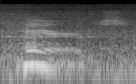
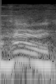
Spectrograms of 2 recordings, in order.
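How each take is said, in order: First: The name is said in an American accent. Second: The name is said in an English accent. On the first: "as my friends from the United States like to call it" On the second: "as we say in England"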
